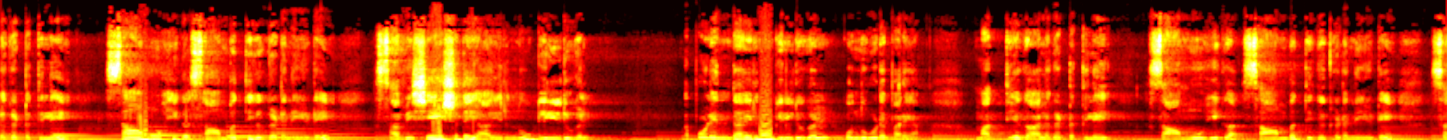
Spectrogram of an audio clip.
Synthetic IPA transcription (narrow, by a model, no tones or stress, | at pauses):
lɐɣɐʈːɐt̪ːile̞ | saːmuːɦiɣɐsaːmbɐt̪ːiɣɐɡɐɽɐnɐjuɽe̞ | sɐʋiɕe̞ːʂɐðɐjaːjiɾunːuɡilɖuɣɐɭ | ɐpːo̞ːɭe̞nd̪aːjiɾunːuɡilɖuɣɐɭo̞nːukuːɽe̞pɐrɐjaːmːɐd̪ʱjɐkaːlɐɣɐʈːɐt̪ːile̞ | saːmuːɦiɣɐsaːmbɐt̪ːiɣɐɡɐɽɐnɐjuɽe̞ | sɐ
